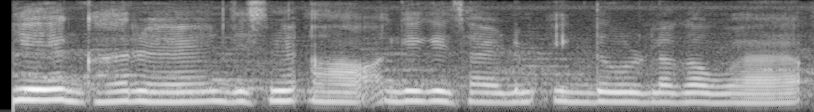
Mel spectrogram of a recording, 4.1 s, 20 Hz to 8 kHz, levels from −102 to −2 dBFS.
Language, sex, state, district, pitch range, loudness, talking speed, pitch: Hindi, female, Uttar Pradesh, Shamli, 205-225 Hz, -17 LUFS, 190 wpm, 215 Hz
